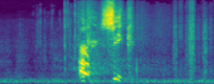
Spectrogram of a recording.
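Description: A dog whines loudly.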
